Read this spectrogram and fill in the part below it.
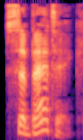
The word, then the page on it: sabbatic: British English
